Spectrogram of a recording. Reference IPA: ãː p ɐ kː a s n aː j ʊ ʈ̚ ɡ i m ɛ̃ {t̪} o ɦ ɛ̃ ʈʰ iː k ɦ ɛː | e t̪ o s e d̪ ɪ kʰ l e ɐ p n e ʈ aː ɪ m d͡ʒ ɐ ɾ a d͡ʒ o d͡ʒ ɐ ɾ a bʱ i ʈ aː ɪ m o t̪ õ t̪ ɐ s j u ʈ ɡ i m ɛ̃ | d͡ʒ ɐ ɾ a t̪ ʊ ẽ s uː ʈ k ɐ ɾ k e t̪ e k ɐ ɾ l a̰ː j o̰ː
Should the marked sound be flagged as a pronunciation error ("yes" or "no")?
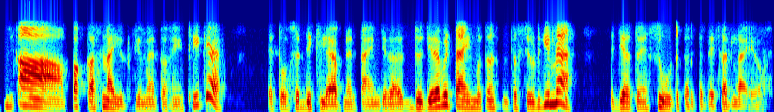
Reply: no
